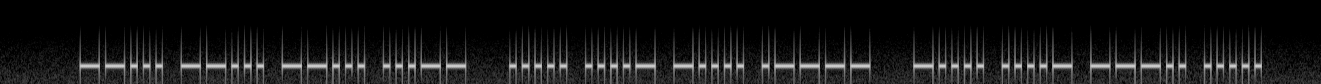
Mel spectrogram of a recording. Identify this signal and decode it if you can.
Morse code, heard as a keyed tone, machine-sent, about 19 wpm, 860 Hz. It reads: 7773 5461 6485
